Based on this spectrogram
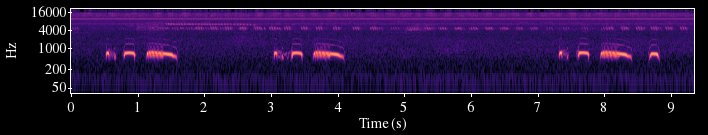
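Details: Spotted dove call for luring birds into a trap: three phrases of clipped short notes running into a drawn-out hoarse downward coo, spaced by long quiet gaps with a faint high pulsing background.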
